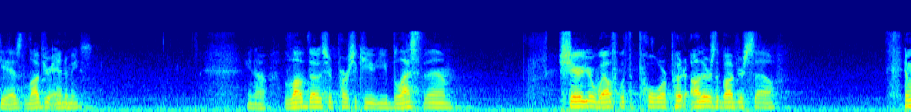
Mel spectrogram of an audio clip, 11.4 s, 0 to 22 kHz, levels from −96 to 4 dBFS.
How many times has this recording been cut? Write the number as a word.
zero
